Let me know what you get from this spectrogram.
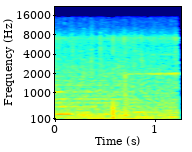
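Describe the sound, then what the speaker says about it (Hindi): Rain falls with hail, a dense, steady hiss of drops broken by a few faint sharp ticks of hailstones hitting a surface, even and continuous with no voices. "बरसात के साथ ओले गिरने लगते हैं"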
